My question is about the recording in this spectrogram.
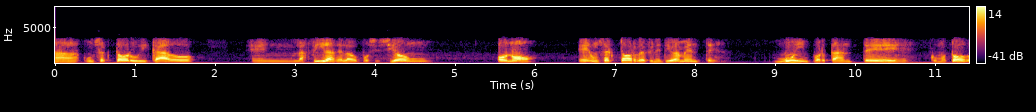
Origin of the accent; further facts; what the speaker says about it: Venezuela; Como venezolano, uno se debe sentir afectado por esta situación.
